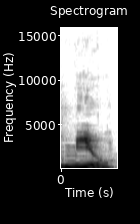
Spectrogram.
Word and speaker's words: Mew: charlotte meal ignore that i use two mew it's it's spelled like the pokemon m-e-w not mu what the person who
